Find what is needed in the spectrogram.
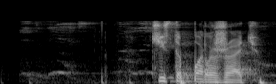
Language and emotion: Russian, angry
